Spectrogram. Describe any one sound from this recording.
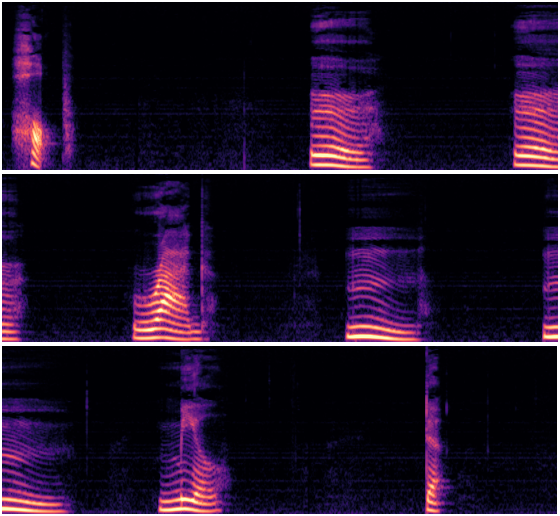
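A young woman speaks single words slowly and clearly into a close microphone, with pauses between them.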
